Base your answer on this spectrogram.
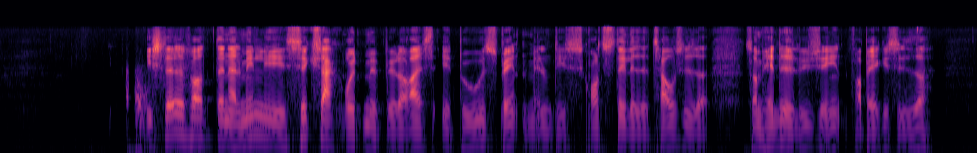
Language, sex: Danish, male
